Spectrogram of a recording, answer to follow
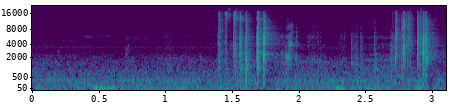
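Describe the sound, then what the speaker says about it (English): A few sharp cracks and crunches of a lobster shell being snapped with kitchen scissors, brief bursts against a quiet room hum. "Just take your kitchen scissors and then turn it over and kind of smash it until you hear it crack."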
